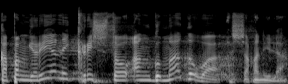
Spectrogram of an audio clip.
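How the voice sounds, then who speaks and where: A man projects a raised, high-pitched voice with lively intonation. Audible room echo follows his words. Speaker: pastor. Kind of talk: sermon. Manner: changes voice when preaching.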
